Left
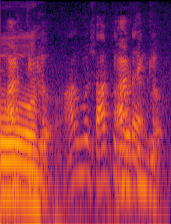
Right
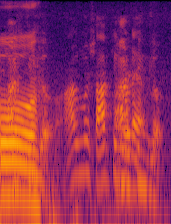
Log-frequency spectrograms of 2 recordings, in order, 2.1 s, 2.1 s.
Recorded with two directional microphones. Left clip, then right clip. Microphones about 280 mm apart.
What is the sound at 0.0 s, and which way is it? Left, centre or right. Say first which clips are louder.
Speech: even; centre.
